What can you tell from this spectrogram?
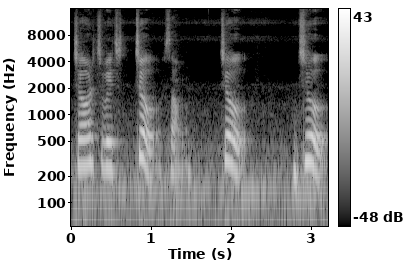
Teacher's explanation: ਪਲੋਸਿਵ ਤੇ ਫ੍ਰੀਕੇਟਿਵ ਦਾ ਕੰਬੀਨੇਸ਼ਨ ਹੁੰਦੀ ਹੈ। ਪਹਿਲਾਂ ਏਅਰ ਬਲੌਕ ਹੁੰਦੀ ਹੈ ਤੇ ਫਿਰ ਹੌਲੇ ਜਿਹੇ ਫ੍ਰਿਕਸ਼ਨ ਦੇ ਨਾਲ ਰਿਲੀਜ਼ ਹੁੰਦੀ ਹੈ, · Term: ਐਫਰੀਕੇਟ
